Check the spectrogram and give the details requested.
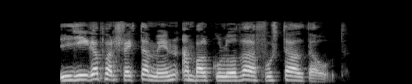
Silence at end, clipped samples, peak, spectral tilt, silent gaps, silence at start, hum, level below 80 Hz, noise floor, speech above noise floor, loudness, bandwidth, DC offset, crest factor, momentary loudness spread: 0.85 s; under 0.1%; -2 dBFS; -4 dB/octave; none; 0.6 s; none; -62 dBFS; -85 dBFS; 71 dB; -15 LUFS; 8 kHz; under 0.1%; 14 dB; 7 LU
